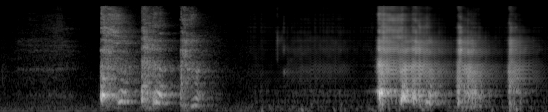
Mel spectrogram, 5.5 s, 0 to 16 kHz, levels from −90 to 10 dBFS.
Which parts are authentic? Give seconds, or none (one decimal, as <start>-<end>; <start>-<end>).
0.0-2.5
